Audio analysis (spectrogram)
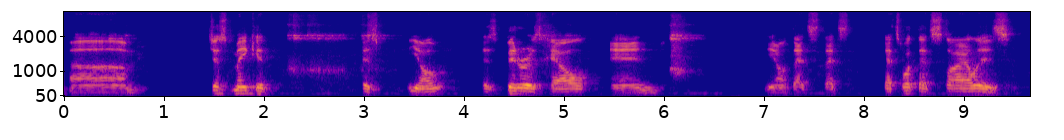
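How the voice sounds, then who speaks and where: A lower-pitched man with a forceful, bright tone and a mild Americanized Australian accent. He talks easygoing but blunt, filling pauses with ums. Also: fairly even intonation, poor audio. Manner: easygoing, opinionated, many ums. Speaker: brewmaster. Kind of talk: casual interview answers. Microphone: video call.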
